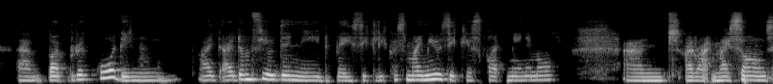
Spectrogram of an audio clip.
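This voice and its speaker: The voice is dark and mellow, somewhat breathy, with fairly even intonation at a moderate pace. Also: woman. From Italy. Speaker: singer-songwriter and illustrator. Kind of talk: casual interview. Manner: halting, many fillers.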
